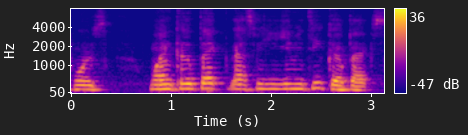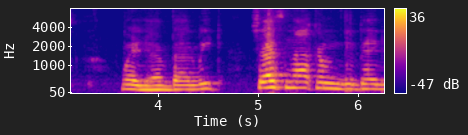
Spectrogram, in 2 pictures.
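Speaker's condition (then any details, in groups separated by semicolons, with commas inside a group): Cerebral palsy; speaks coherently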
